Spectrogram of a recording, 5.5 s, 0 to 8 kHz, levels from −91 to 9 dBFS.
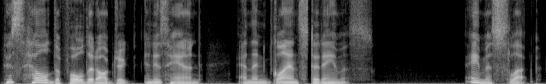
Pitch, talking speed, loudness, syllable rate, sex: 110 Hz, 165 wpm, -20 LUFS, 5.0 syllables/s, male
